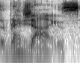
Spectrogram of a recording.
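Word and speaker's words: Regice: Regise? Regise? Regise. Regise. Hill? Oh. I should know this one. I should know this one because this is from the generation that I still played. pronounced Reg Eyes.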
